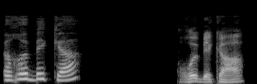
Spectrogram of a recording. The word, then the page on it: rebecka: French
